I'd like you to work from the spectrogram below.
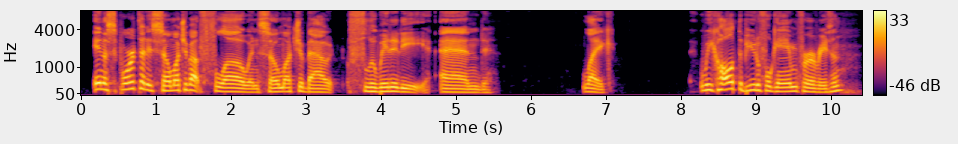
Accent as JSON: {"language": "English", "region": "England", "country": "United Kingdom", "moved": "yes", "lives_now": "New Jersey, United States", "said": "I'm English, I'm sitting in New Jersey in the United States"}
